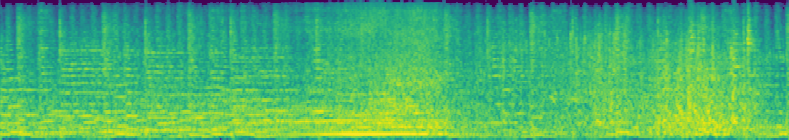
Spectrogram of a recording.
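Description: A car engine roars under hard acceleration, holding a loud, continuous, throaty drone from start to finish.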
